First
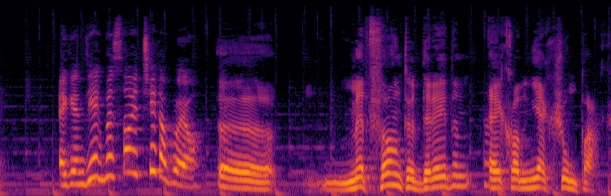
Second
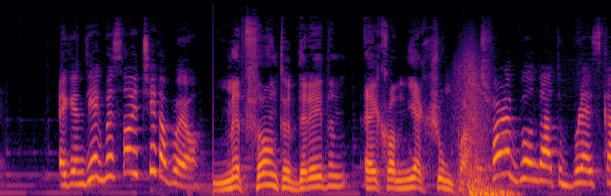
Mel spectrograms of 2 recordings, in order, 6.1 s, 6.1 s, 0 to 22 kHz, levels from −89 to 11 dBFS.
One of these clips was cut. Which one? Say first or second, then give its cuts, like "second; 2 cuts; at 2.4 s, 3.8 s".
second; 2 cuts; at 2.0 s, 4.9 s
